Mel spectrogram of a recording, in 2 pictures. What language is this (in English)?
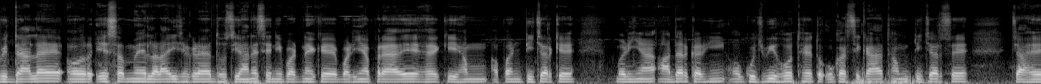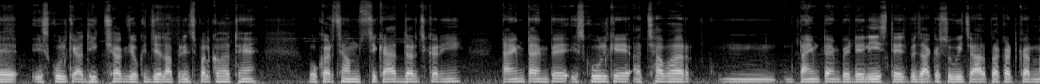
Korwa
